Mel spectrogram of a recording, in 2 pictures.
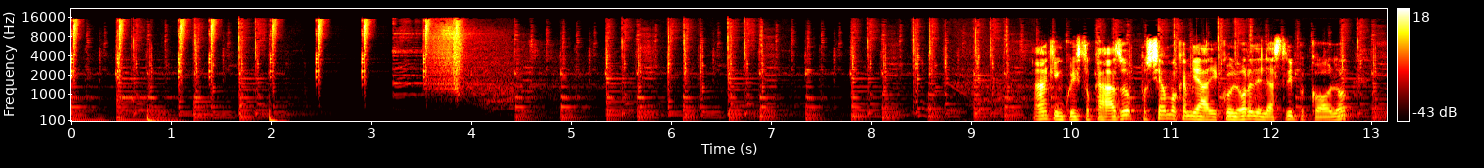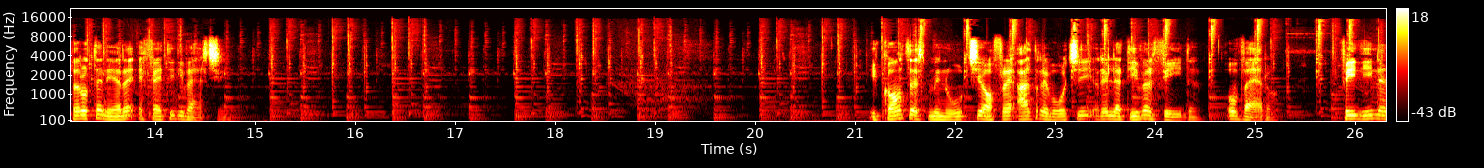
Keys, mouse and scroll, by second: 0.3-1.0 drag, 1.0 space, 3.2 space, 4.4-5.0 drag, 5.0 space, 7.7 space, 8.3 click, 9.7 click, 10.9 click, 15.1-15.7 drag, 15.7 space, 18.5 space, 20.2 click, 23.1 click, 24.0-26.3 right drag.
